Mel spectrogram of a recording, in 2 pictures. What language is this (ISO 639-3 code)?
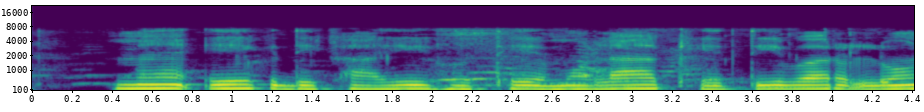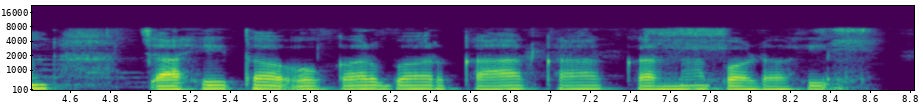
hne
